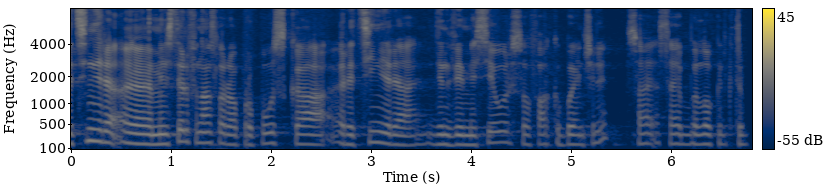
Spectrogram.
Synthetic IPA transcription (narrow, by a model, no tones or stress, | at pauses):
ɾe̞t̪sine̞ɾeaəminist̪e̞ɾulfinanselo̞ɾapɾo̞puskare̞t̪sine̞ɾead̪inveme̞se̞urʲsəofakəbənt͡ʃile̞ | səsəajbəlo̞kd̪ekɨ̥t̪ɾe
